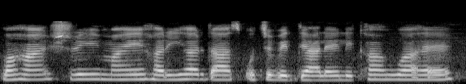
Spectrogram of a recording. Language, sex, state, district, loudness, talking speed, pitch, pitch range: Hindi, female, Uttar Pradesh, Lalitpur, -15 LUFS, 130 wpm, 225 Hz, 210-235 Hz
